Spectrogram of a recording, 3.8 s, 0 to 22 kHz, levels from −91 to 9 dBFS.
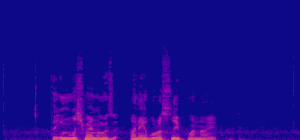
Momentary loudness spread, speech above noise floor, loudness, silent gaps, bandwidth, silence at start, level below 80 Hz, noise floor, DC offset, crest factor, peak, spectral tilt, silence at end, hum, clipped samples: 12 LU; 41 dB; -39 LUFS; none; 12.5 kHz; 0.65 s; -76 dBFS; -79 dBFS; under 0.1%; 16 dB; -24 dBFS; -7 dB/octave; 1.05 s; none; under 0.1%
